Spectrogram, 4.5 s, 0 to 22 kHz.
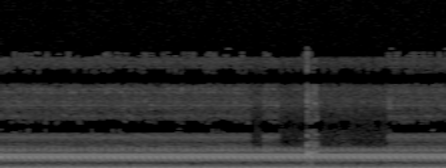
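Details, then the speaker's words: PS5 making strange noises once a game is started: steady low droning hum under load; the console vibrates slightly, has about 20 cm clearance and 10 cm behind, and gets louder after half an hour. "das ist ein video von meiner playstation fünf die macht komische geräusche"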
